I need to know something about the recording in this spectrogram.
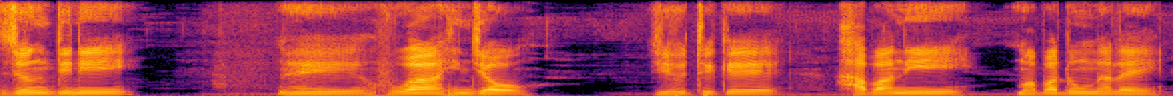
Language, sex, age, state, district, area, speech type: Bodo, male, 60+, Assam, Baksa, rural, spontaneous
